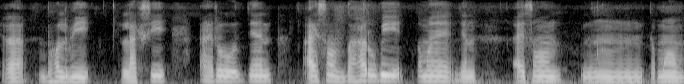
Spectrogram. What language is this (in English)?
Odia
